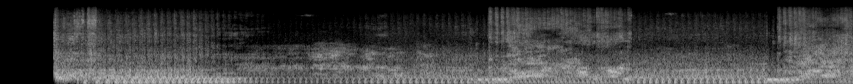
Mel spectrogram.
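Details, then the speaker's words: Lawn tractor with rebuilt single-cylinder engine, after many successive faults were fixed: steady, even thumping with no misses or stumbles; the tractor now starts and drives normally. "Maintenant, je suis heureux de vous annoncer que le tracteur démarre et roule, le plus important."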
